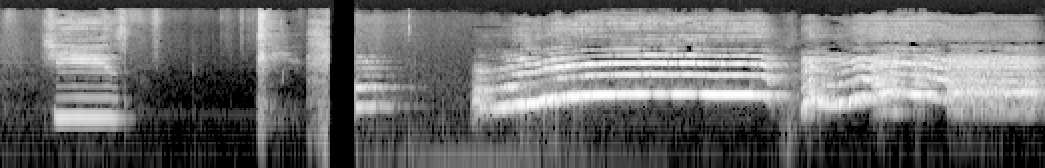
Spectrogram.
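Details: A dog from a funny pet compilation gives a few short yelps, then a long rising howl held steady for several seconds, ending in a rougher wavering cry.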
